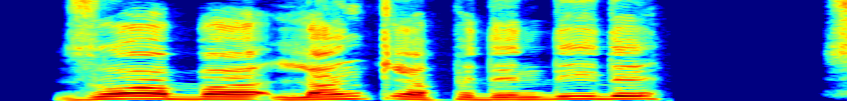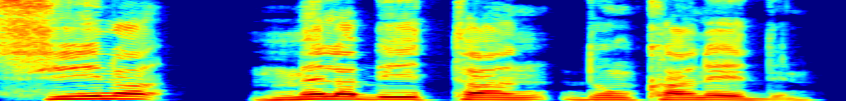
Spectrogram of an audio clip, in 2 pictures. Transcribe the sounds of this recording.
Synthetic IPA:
zɔwaːbːaːlɐŋkʼːɪjaːpːɛd̪ɛnd̪iːd̪ɛ | siːnɐ | mɛlɐbiːt̪ːaːnd̪ʊŋkːaːne̞ːd̪ːɪ̰n

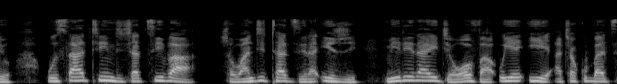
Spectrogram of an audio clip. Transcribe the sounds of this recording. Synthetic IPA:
usatʰindit͡ʃat͡siʋa | ʐ̥awanditad͡ziɾaʔiːʐi | miɾiɾaid͡ʒe̞ɦo̞vʱaʔuje̞ʔije̞ʔat͡ʃakuɓat͡si

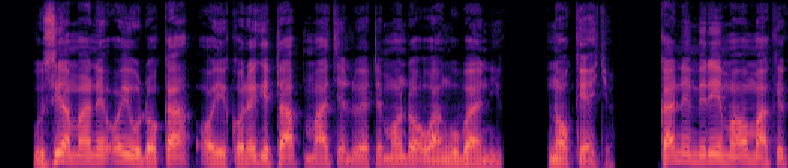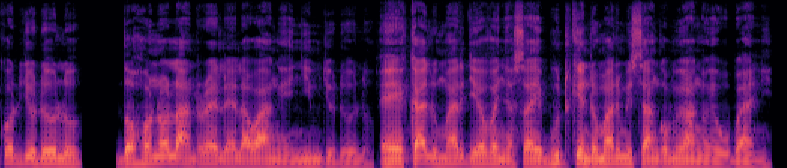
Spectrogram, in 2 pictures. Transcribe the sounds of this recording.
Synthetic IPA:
usɪamanɛʔɔjʊdɔkaʔɔjɪkɔɾɛɡɪtapmat͡ʃɛlwɛtɛmɔndɔwaŋʊbani | nɔkɛt͡ʃɔ | kanɛmɪɾɪmaɔmakɛkodd͡ʒodolo | d̪ɔɦɔnɔlandɾɛlɛlawaŋɛɲimd͡ʒodoloɛkalumard͡ʒɛhɔvaɲasajebutkendomarmɪsaŋɡɔmɪwaŋɔjɔubanḭ

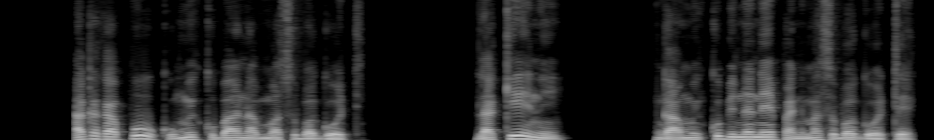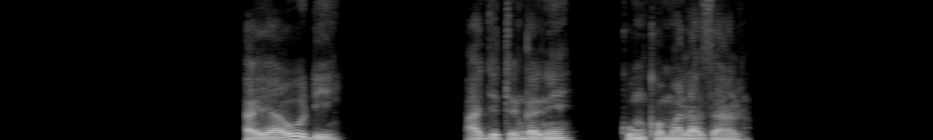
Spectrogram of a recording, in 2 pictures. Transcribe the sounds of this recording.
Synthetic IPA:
akakapukumwikubanabumasɔbaɡɔtɛ̥ | lakini | ŋɡamwikubinanɛpanimasɔbaɡɔtɛ | ajaudi | a̰ɟɛtɛŋɡanɛ | kuŋ̩kɔmalazalu

